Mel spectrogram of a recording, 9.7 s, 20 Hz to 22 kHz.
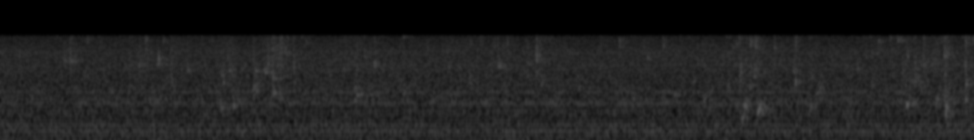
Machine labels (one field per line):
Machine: pump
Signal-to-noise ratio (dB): 6 dB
